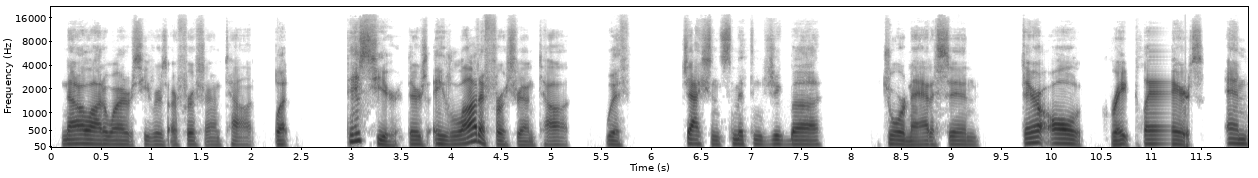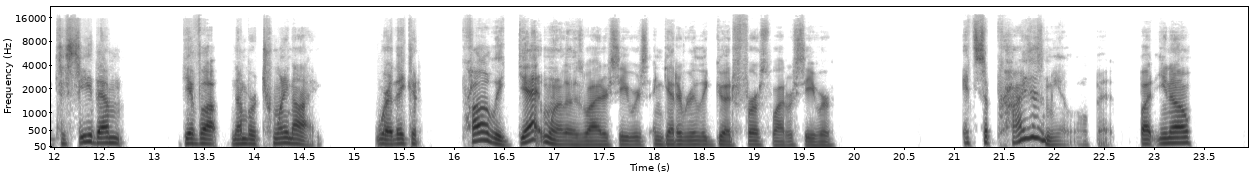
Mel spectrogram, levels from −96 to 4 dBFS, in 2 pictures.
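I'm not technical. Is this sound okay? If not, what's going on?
No, there are several problems in this speech, all bunched into the middle of the call.

Call audio freeze, from 10.99 to 11.22 s. For about a fifth of a second the sound holds on and stretches out instead of moving forward, like a brief buzzy hang. This was likely caused by pieces of the call getting stuck in transit, so the receiving end ran out of sound to play and kept extending the last bit until the rest arrived. Nothing is lost, but a pause has been inserted.

Short concealed packet loss, at 11.30, 11.33 and 11.40 s. Right after the freeze come three tiny blips, each a few hundredths of a second long. Small chunks of the call never made it in time, and the receiver patched each hole by guessing from the sound just before it, then blended back in. You hear quick smears or wobbles, and a short sound there may be swallowed.

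Jitter buffer slow-down, from 11.74 to 12.28 s. The receiver was nearly out of stored sound, so it stretched what it had by repeating tiny slices over and over. For about half a second the speech plays at roughly 93% speed, slightly drawn out, with the pitch unchanged. This adds about 45 ms to the timing.

Call bitrate drop, from 11.95 to 16.61 s. The connection seemed to get squeezed, so the call switched to sending much less detail for nearly five seconds, at its worst for almost four. The voice sounds rougher and duller during that stretch, a bit watery and muffled, before it clears up again.

Jitter buffer speed-up, from 14.33 to 16.51 s. Later the receiver had too much sound waiting, likely after delayed pieces arrived together. It trimmed out tiny slices repeatedly to catch up, so for about two seconds the speech runs at roughly 110% speed and sounds a little hurried, still at normal pitch. 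About a fifth of a second is cut in total.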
